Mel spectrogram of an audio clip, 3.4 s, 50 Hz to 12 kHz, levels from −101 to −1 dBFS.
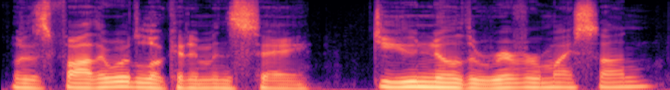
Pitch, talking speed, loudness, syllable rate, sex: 125 Hz, 285 wpm, -17 LUFS, 6.1 syllables/s, male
